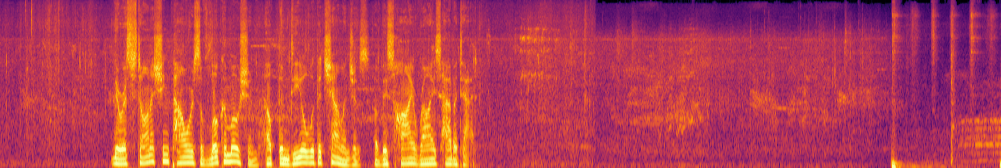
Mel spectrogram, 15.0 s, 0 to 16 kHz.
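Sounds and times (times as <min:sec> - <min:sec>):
steady forest hiss: 0:00.0 - 0:15.0
faint animal calls: 0:07.7 - 0:13.4
low thump: 0:13.4 - 0:13.8.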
